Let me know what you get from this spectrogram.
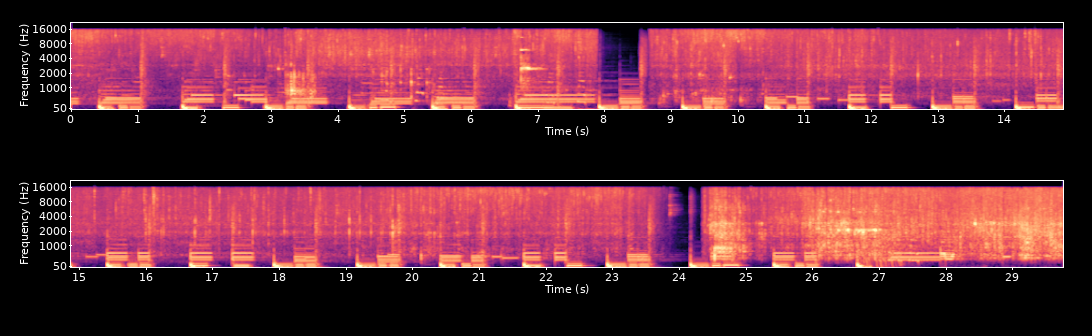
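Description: Butter and garlic sizzling in a nonstick wok while a silicone spatula stirs them, under background music. After a short break near the end, Manila clams are in the pan and the sizzling is louder as the music fades out.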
